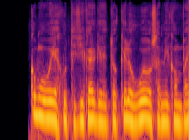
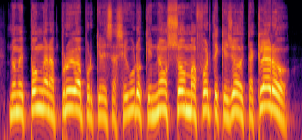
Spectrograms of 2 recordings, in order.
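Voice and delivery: high, loud furious drill sergeant; harsh barking commands; 5 semitones higher, 8 dB louder than usual. Acted. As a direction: berate the recruits at full shout. Sergeant berating recruits.

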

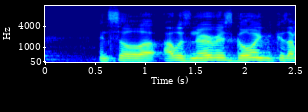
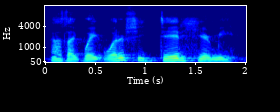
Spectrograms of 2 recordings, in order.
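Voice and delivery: worried murmur; 6 semitones lower, 12 dB quieter than usual. Retold or imitated. Anxious overthinking.

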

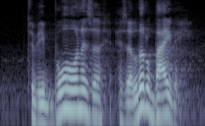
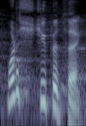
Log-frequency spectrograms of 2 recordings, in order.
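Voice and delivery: ordinary talk

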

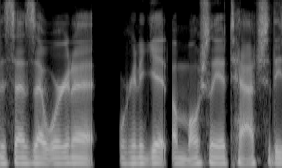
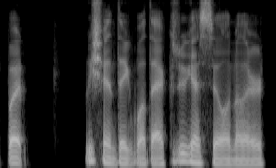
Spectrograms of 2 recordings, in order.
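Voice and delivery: ordinary delivery

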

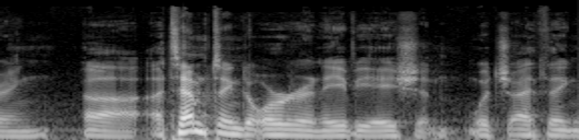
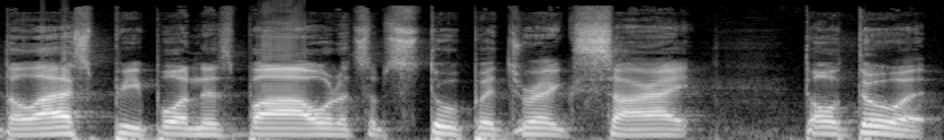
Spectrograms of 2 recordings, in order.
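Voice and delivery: bad tough-guy Boston accent, loud; loud, hammy Boston bartender warning; 2 semitones higher, 9 dB louder than usual. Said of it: "really terrible Boston accent".

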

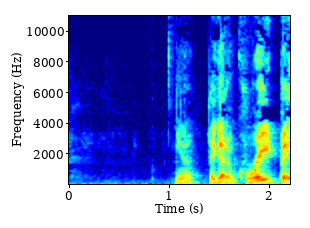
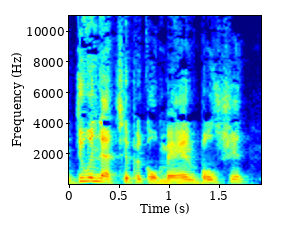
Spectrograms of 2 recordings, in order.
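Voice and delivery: ordinary talk, nothing marked

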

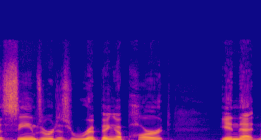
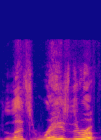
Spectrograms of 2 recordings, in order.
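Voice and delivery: excited; 13 semitones higher than usual. Retold or imitated. Pastor rallying the crowd.

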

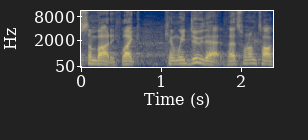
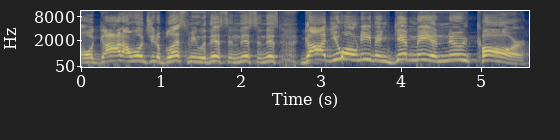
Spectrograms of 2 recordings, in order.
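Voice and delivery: whining to God; 6 semitones higher, 4 dB louder than usual. Retold or imitated. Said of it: "believer complaining to God".

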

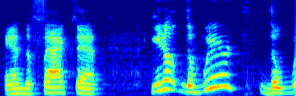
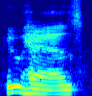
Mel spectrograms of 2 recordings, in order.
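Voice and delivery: normal talking voice

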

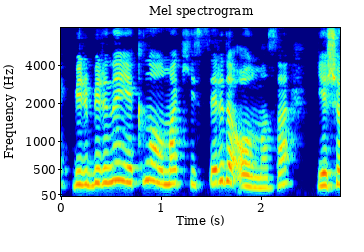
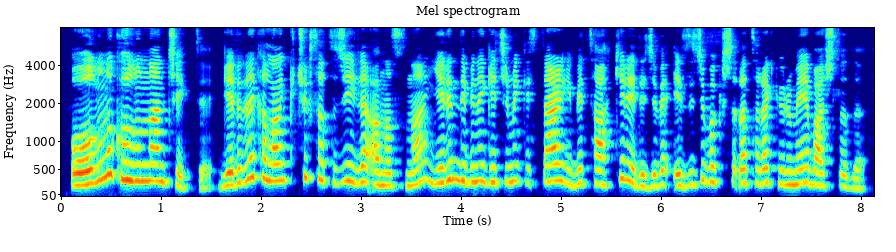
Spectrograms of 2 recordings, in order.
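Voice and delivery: usual speaking voice

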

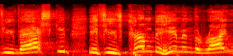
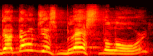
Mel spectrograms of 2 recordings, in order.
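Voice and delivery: normal talking voice

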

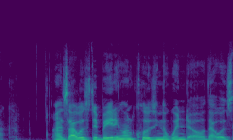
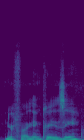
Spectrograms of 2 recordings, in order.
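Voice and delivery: whispered; 10 dB quieter than usual. Real, not acted. Disbelief at friend.

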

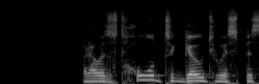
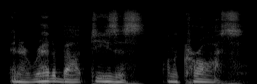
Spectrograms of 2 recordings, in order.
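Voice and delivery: ordinary talk

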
